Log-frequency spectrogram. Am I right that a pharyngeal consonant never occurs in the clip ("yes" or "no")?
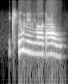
no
